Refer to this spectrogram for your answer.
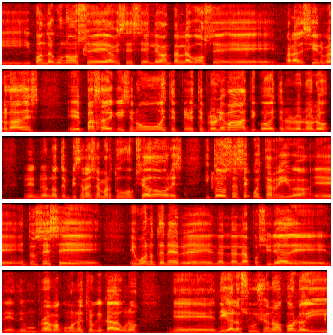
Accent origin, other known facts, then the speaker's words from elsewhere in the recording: Buenos Aires, Argentina; soy de Buenos Aires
